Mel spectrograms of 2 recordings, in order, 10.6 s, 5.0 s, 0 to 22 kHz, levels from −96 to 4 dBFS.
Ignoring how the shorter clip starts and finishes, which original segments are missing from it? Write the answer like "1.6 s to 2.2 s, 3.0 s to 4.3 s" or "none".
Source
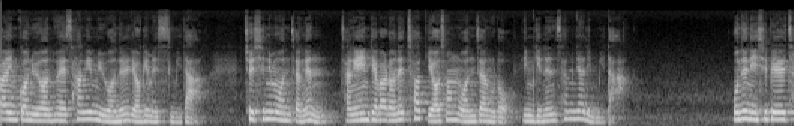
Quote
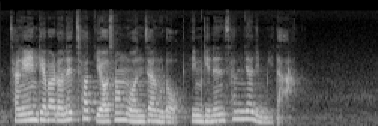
none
